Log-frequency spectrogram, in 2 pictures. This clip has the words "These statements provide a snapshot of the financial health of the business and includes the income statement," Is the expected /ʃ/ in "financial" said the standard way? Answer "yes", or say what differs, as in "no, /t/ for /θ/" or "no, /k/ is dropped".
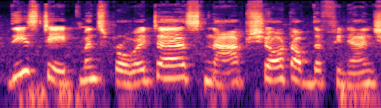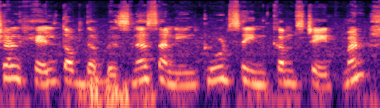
yes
